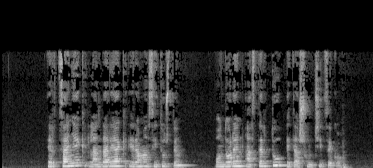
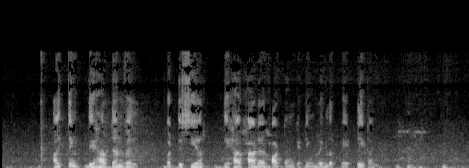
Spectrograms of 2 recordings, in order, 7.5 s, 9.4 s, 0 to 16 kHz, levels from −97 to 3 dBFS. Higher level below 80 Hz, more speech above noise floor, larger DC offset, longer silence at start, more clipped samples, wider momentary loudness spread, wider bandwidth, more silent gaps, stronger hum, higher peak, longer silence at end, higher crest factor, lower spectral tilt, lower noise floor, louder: second, -54 dBFS vs -42 dBFS; first, 46 dB vs 30 dB; neither; first, 0.95 s vs 0.2 s; neither; second, 11 LU vs 20 LU; about the same, 11.5 kHz vs 11.5 kHz; neither; neither; first, 0 dBFS vs -4 dBFS; first, 0.5 s vs 0.35 s; about the same, 20 dB vs 20 dB; second, -4.5 dB/octave vs -6.5 dB/octave; first, -64 dBFS vs -52 dBFS; first, -19 LUFS vs -23 LUFS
